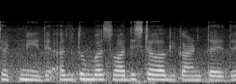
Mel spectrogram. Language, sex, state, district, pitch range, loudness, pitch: Kannada, female, Karnataka, Dakshina Kannada, 205-225 Hz, -14 LUFS, 215 Hz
